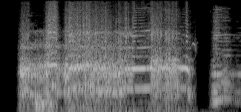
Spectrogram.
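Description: A rooster crowing once: one long call that cuts off abruptly at the end.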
